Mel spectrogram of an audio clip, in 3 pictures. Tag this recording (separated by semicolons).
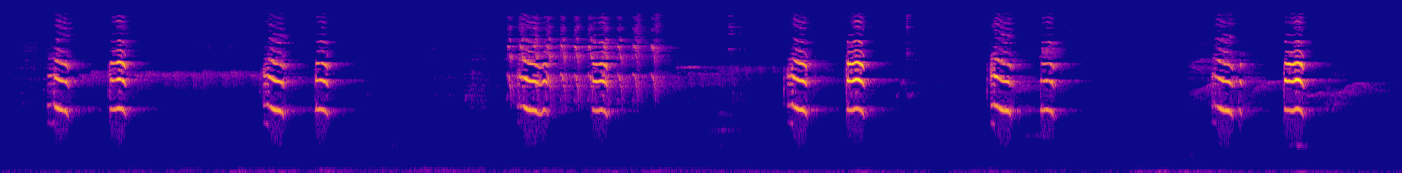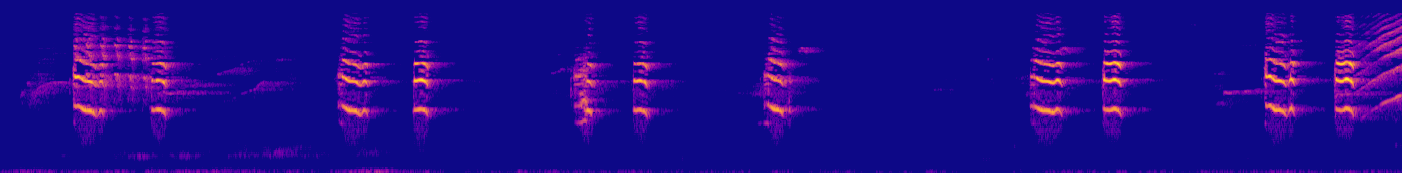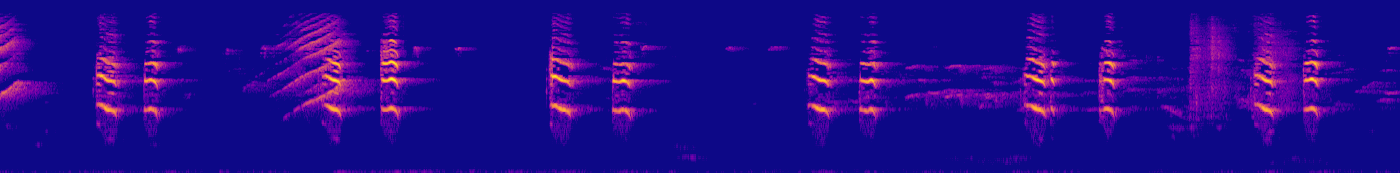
bird; chesnut; field-recording; mandibled; soundbytez; toucancleaned; tropical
